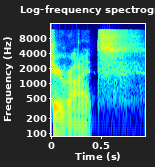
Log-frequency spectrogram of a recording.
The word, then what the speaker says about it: meteorites: So when you said meet meteorites so meet I think we say meet. I think we say meet e make an e sound. So, meet E and all rights. Meteorites. Meteorites.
